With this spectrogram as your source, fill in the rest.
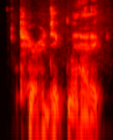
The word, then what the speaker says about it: paradigmatic: Paradigmatic. That's how it's pronounced.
